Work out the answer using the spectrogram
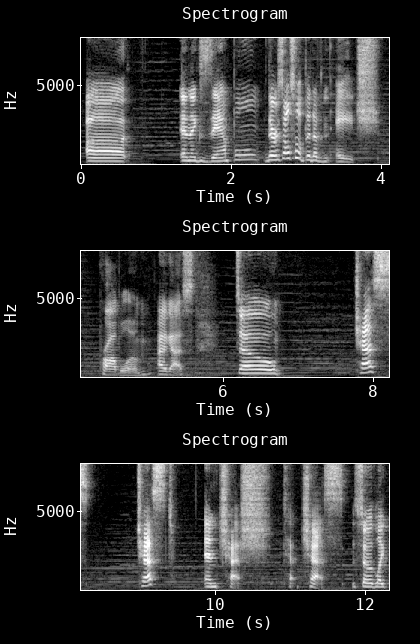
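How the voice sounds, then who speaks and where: A woman's voice: fairly high pitch, animated, takes it slowly, faint music behind. A young woman streamer with a slight lisp on her s and t sounds, rambling casually with many fillers and restarts. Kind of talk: casual live-stream chat.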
